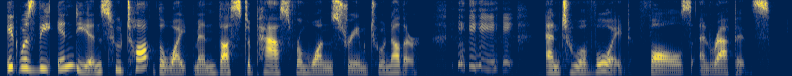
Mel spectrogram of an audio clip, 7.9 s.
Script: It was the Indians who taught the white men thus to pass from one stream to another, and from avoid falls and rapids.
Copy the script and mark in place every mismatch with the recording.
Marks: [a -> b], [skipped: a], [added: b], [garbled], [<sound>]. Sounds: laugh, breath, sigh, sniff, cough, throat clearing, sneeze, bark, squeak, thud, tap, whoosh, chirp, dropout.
It was the Indians who taught the white men thus to pass from one stream to another, [laugh] and [from -> to] avoid falls and rapids.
